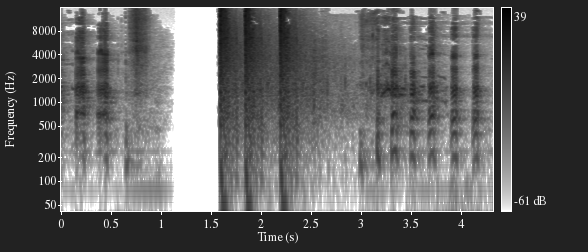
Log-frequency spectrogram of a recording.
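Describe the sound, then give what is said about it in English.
Three sharp gunshots from a double-barrelled gun, fired in quick succession as loud, cracking blasts. Voices and chatter are heard before and after the shots. “He shot like three times, didn't he? He shot three times.”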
